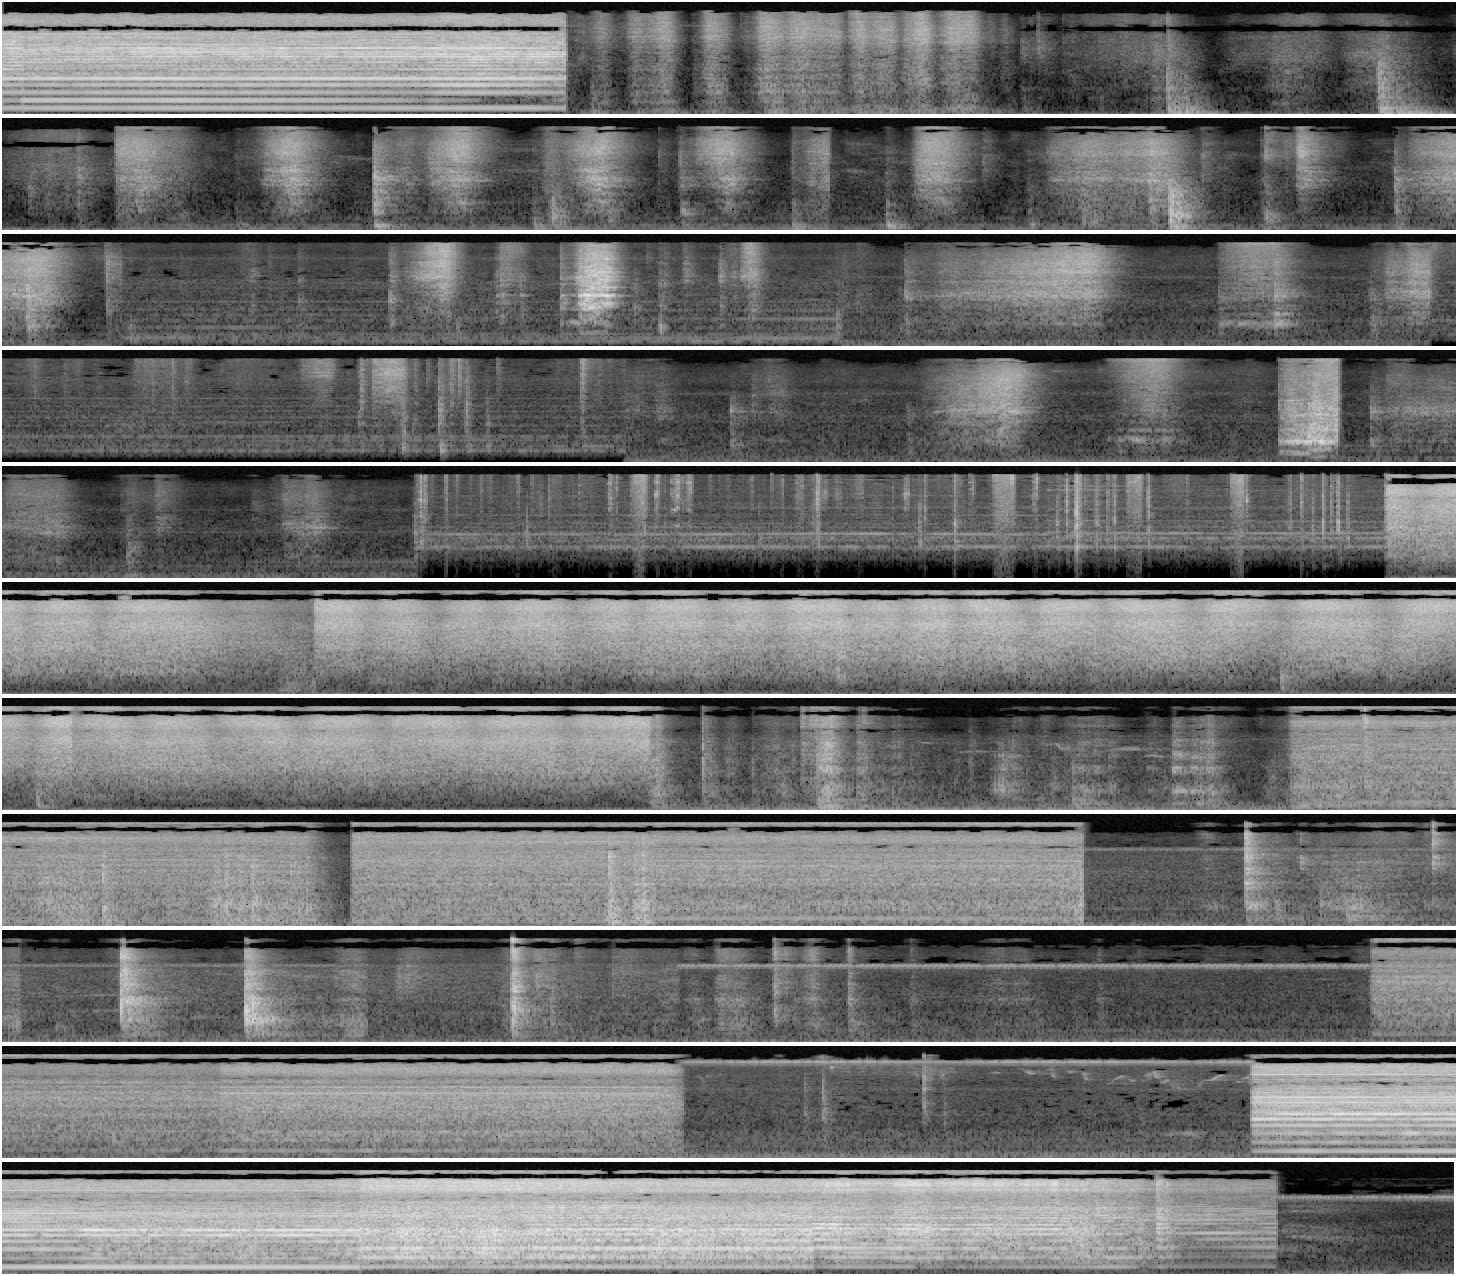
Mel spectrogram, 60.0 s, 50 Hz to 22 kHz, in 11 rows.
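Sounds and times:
power drill: 0.0s - 2.1s, 37.6s - 42.2s, 48.8s - 51.6s, 53.8s - 59.3s
tool scraping on drywall: 5.9s - 11.3s.

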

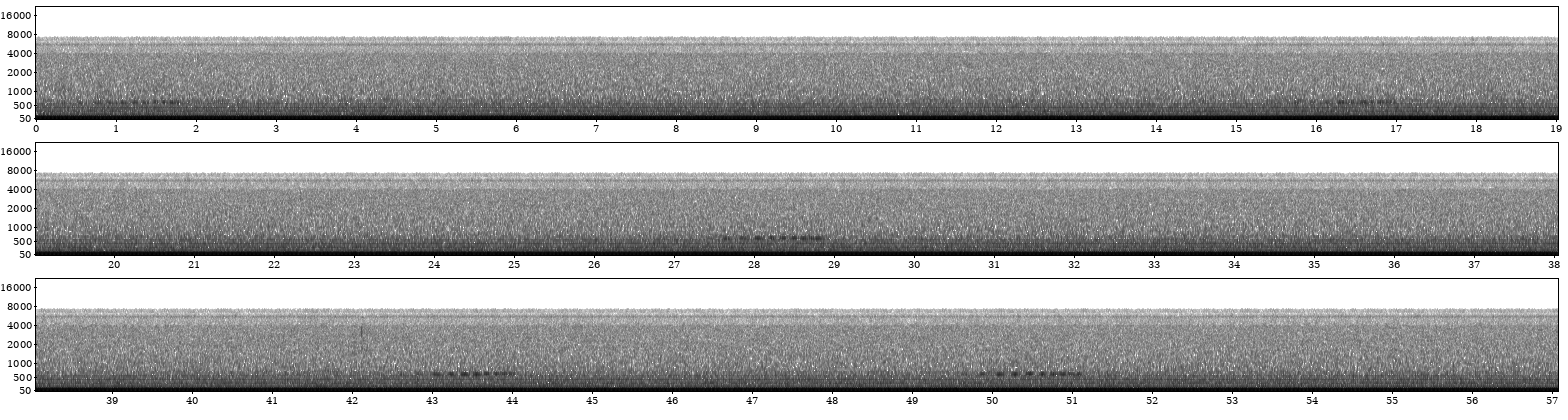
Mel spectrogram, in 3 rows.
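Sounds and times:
electrical mains hum with hiss: 0.0s - 57.0s
owl trilling: 0.5s - 1.9s, 15.7s - 17.1s, 27.4s - 29.0s, 42.6s - 44.1s, 49.6s - 51.2s.

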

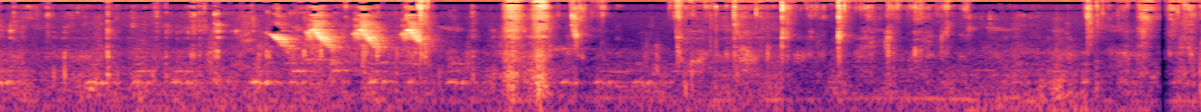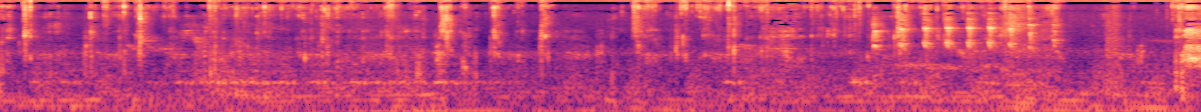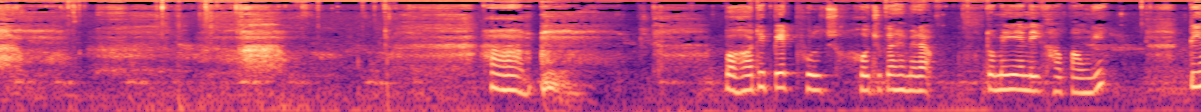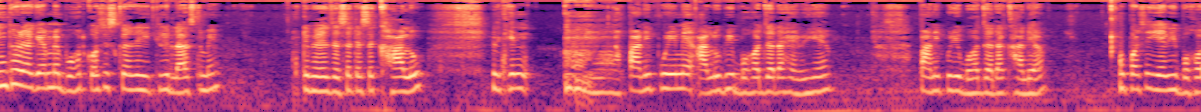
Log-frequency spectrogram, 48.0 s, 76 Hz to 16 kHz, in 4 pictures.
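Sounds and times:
close chewing with wet mouth sounds: 0.0s - 28.8s.

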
